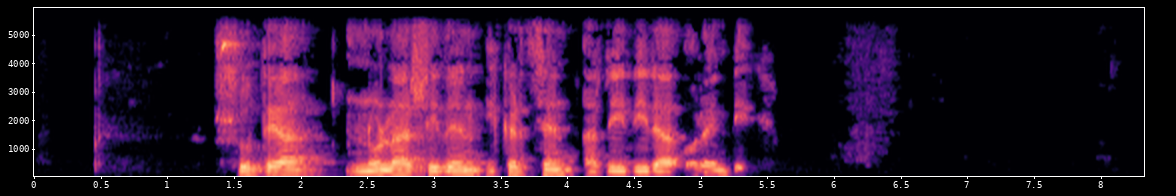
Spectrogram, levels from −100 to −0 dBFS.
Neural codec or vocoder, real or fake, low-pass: none; real; 5.4 kHz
